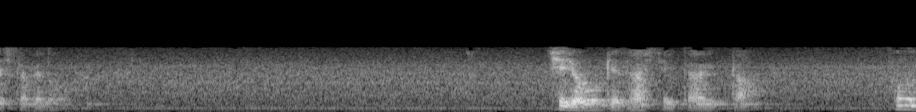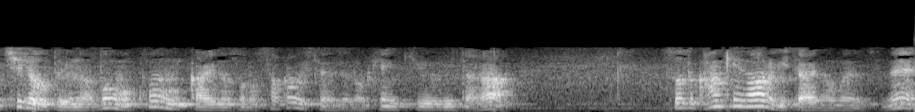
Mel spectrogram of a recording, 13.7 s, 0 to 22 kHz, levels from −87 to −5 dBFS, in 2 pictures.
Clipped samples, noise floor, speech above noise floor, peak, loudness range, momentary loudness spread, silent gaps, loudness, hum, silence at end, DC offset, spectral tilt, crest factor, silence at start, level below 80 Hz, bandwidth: under 0.1%; -40 dBFS; 20 dB; 0 dBFS; 17 LU; 22 LU; none; -21 LUFS; none; 0 s; under 0.1%; -9.5 dB/octave; 22 dB; 0 s; -66 dBFS; 4 kHz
